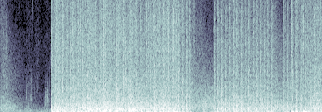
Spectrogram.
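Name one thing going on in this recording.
A rifle fires several loud shots.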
